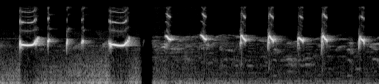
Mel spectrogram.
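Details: White-rumped shama provoked into replying: a few loud whistled phrases, then a steady run of short, clipped notes repeated a little over once per second.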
